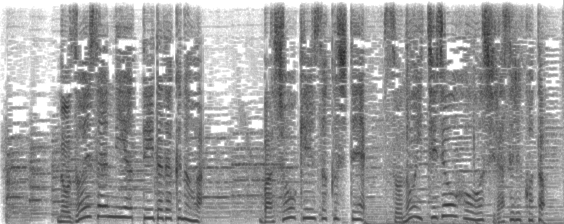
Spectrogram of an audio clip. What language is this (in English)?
Japanese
